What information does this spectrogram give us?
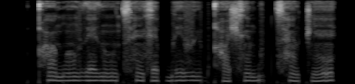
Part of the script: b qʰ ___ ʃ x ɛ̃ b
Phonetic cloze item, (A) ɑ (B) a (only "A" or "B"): B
